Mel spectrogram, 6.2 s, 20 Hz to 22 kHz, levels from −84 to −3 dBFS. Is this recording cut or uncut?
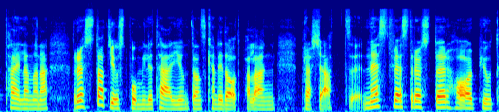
uncut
